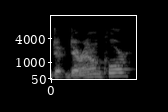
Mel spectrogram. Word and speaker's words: Derenoncourt: How do I pronounce his last name? Derenoncourt?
